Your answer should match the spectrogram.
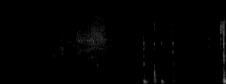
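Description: A soft rushing hiss gives way to a quick run of sharp keyboard clicks as someone types an answer on a computer keyboard, then a short pause and a couple more taps. The typing is faint, with no talking.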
